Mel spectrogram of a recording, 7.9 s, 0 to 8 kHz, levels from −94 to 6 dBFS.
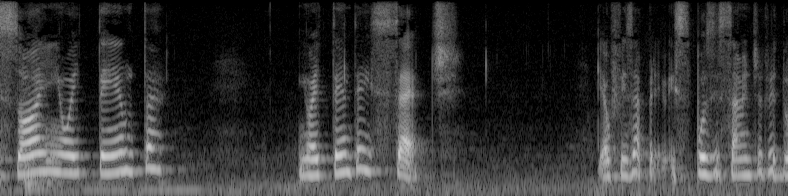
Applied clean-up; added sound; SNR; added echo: none; none; none; none.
